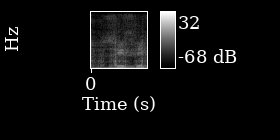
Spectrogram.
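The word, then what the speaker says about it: tsetse: spread through सीसी फ्लाई ये T silent है इसमें सीसी फ्लाई जैसे वो मलेरिया होता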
